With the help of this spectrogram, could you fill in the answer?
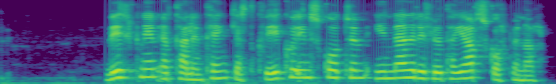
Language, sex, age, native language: Icelandic, female, 50-59, Icelandic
